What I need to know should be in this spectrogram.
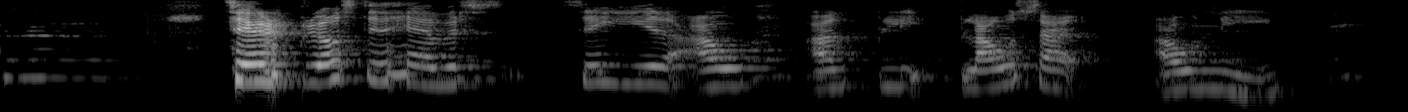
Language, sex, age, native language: Icelandic, female, 11, German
